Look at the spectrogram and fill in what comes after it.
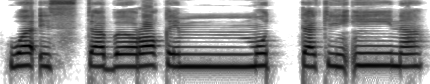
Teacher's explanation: استبرق، آخری میں حرف القاف ہے، قاف کی ادائیگی زبان کے جڑ اور تالوں کے نرم حصے سے ہے، قاف حروف التفخیم میں سے بھی ہے تو ہم یہ حرف کو موٹی آواز میں پڑھیں گے کیونکہ اس کے نیچے تنوین زیر ہے، پھر حرف المیم ہے کلمت متکئین، یہاں حکم ہے ادغام بغنہ تو ہم یہ حکم کو غنہ اور تشدید کے ساتھ ادا کریں گے۔ · کلمت متکئین میں تا کے تشدید کو ظاہر کریں گے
